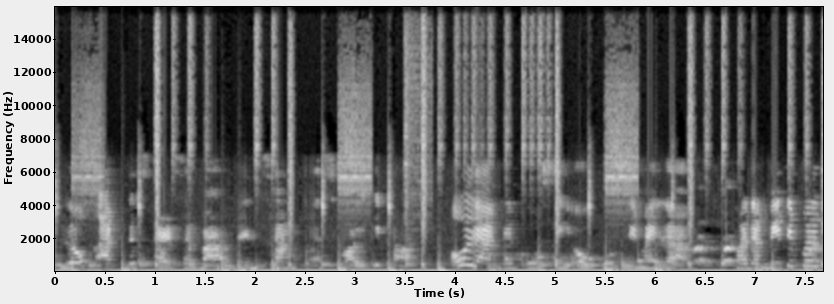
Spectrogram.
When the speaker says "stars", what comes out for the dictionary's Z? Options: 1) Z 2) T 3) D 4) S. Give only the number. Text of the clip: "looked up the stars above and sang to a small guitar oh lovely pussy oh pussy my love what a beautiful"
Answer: 4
